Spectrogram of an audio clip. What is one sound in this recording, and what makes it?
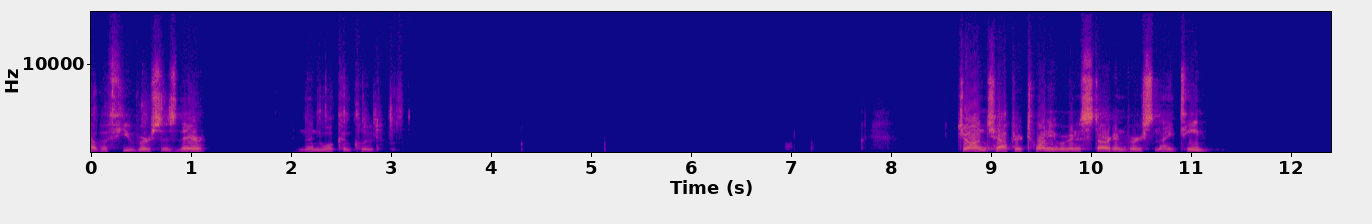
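A man speaks calmly into a microphone, heard through loudspeakers in a large room.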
